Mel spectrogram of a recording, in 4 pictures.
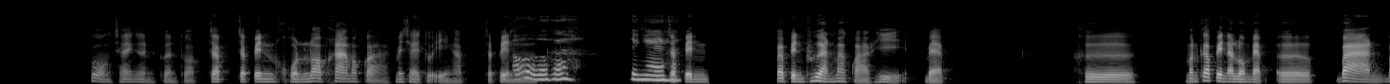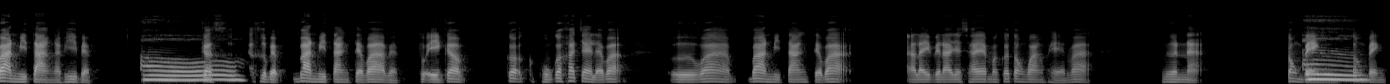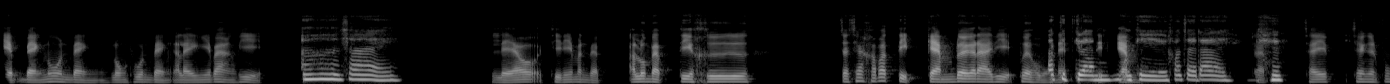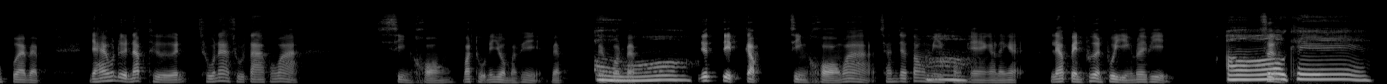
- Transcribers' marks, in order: other background noise; tapping
- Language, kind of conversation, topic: Thai, unstructured, ความล้มเหลวเคยสอนอะไรคุณเกี่ยวกับอนาคตบ้างไหม?
- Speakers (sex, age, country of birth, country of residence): female, 20-24, Thailand, Belgium; male, 20-24, Thailand, Thailand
